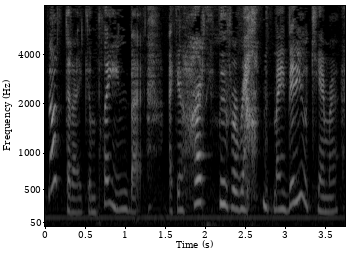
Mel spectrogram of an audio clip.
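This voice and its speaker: A woman's voice: expressive, quick pace. Woman doing a chattering, dreamy teen girl. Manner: bright, high and chattering. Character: cheerful teen girl, dreamy planner with a camera.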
